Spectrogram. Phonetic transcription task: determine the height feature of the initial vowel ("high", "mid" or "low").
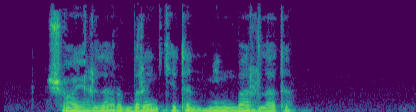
low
